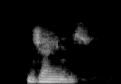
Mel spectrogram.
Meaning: 1. The twentieth book of the New Testament of the Bible, the general epistle of James 2. One of two Apostles, James the Greater and James the Less, often identified with James, brother of Jesus
- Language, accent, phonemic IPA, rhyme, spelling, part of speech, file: English, Southern England, /d͡ʒeɪmz/, -eɪmz, James, proper noun, LL-Q1860 (eng)-James.wav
